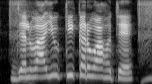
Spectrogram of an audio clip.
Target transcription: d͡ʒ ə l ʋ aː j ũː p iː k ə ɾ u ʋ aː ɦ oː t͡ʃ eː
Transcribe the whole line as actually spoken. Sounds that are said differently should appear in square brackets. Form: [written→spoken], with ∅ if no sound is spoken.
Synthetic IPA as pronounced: d͡ʒ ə l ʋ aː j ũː [p→k] iː k ə ɾ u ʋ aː ɦ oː t͡ʃ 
